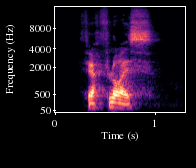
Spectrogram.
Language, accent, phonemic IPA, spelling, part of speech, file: French, France, /fɛʁ flɔ.ʁɛs/, faire florès, verb, LL-Q150 (fra)-faire florès.wav
- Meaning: to flourish, to be successful, to gain a reputation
